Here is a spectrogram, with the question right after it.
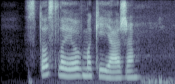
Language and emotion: Russian, neutral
